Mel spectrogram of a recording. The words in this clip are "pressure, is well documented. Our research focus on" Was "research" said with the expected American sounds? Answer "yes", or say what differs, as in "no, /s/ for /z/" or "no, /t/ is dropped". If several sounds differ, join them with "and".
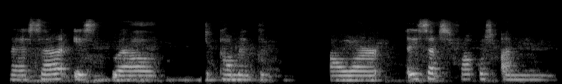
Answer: no, /s/ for /tʃ/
